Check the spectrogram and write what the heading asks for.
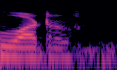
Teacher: when the T is between two vowels, okay, it become D.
